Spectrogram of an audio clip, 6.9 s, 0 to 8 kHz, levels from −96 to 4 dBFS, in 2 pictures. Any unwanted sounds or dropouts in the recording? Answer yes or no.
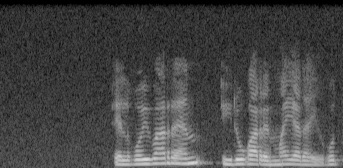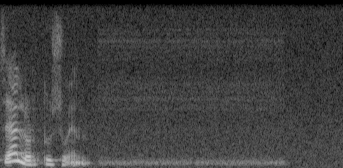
no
